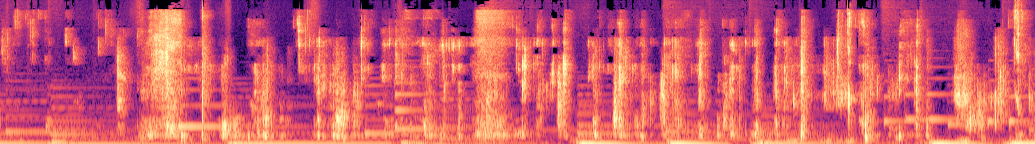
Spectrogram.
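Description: Close-miked wet chewing of a mouthful of kimchi fried rice, with many small crackling mouth clicks and squelches, over soft background music with a slow bass line.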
